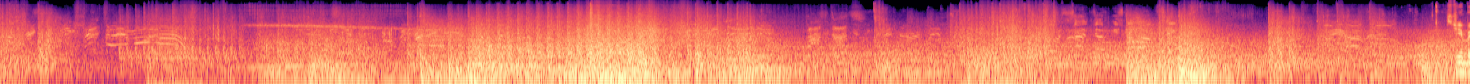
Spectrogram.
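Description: Gunfire fills a real-time strategy match: repeated shots, bursts and heavier booms roll on steadily for about eighteen seconds under a commentator's continuous talk.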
